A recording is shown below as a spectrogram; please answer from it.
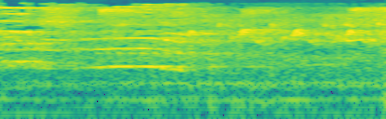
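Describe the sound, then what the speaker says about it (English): A rooster crows somewhere in the distance at sunrise, its drawn-out call faint over steady outdoor background noise. "we got the rooster over there making his noise."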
